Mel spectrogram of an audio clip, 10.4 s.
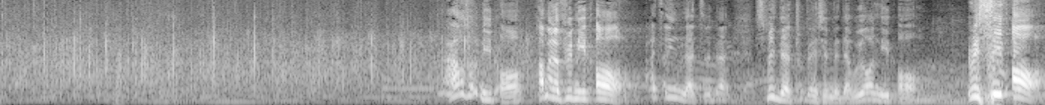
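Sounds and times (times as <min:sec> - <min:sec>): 
audience clapping hands: 0:00.0 - 0:06.3
speech: 0:04.5 - 0:10.4.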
